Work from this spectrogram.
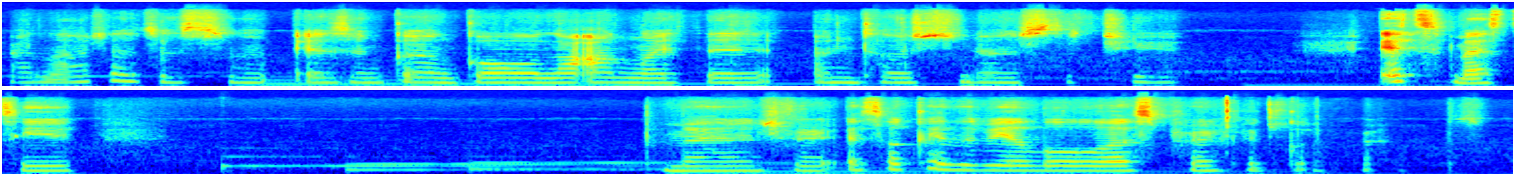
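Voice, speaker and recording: A woman's voice: a little high, flat delivery, unhurried. A young woman streaming a game, chatting playfully and giggling over the cutscenes. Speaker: VTuber streamer. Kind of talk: casual live-stream chatter. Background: game music.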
